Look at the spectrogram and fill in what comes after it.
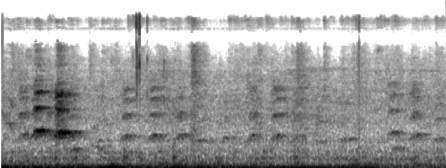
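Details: A Pomeranian puppy gives short, high yipping calls at an uneven pace over a steady low hum.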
